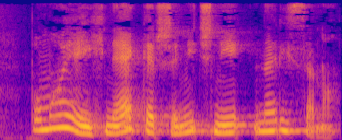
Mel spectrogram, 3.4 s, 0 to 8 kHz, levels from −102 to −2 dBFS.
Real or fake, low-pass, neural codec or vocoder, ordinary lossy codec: real; 7.2 kHz; none; MP3, 32 kbps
